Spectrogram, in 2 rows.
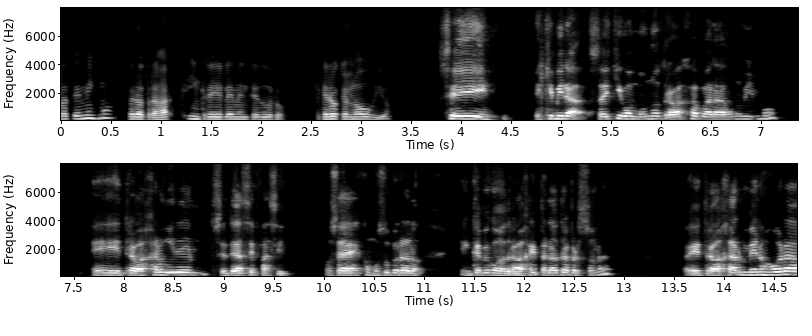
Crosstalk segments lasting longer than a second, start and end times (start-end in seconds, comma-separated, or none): none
